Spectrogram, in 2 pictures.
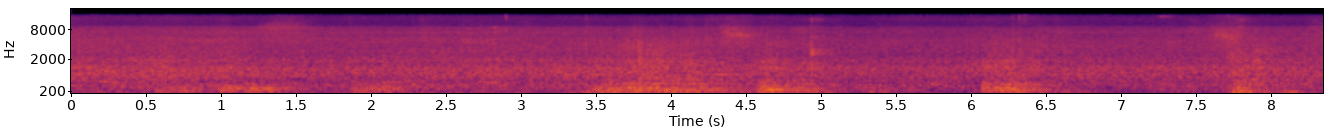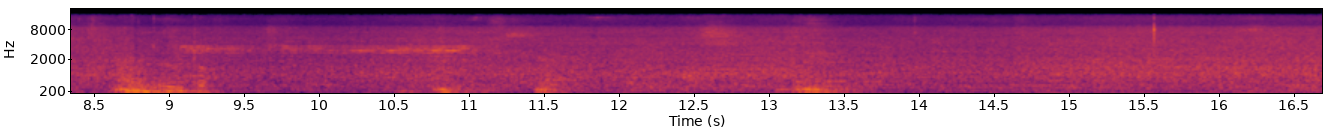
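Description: A steady background rumble with a dozen or so irregular, muffled low sounds scattered through it, some of them like faint, indistinct voices.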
